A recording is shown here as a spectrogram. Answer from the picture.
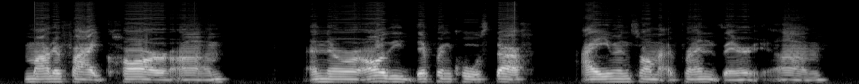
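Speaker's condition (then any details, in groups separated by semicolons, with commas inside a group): Cerebral palsy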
